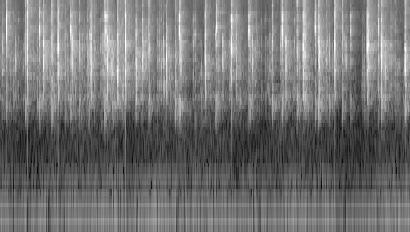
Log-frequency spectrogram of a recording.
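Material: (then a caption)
Plastic. A white, hand-sized, hollow plastic Xbox-style game controller is held in both hands while thumbs and fingers rapidly tap its buttons and sticks. The result is a quick, uneven stream of short, bright, clicky presses, each dying away almost instantly, with very little low end.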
